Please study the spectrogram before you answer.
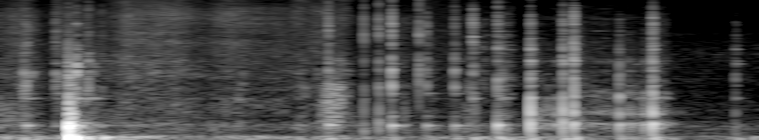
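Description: A small rectangular printed metal Pokemon card mini tin, closed and hollow with its lid on and holding booster packs, is held in both hands while short fingernails and fingertips tap and scratch its lid. One sharp, louder tap comes first, followed by a soft scratchy stretch and then a quick run of light, crisp taps. Each tap is dull and low, dying away almost instantly.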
